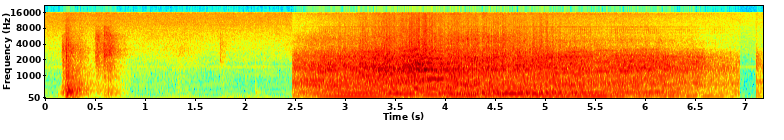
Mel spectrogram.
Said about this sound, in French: Et la voiture s'éloignait.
